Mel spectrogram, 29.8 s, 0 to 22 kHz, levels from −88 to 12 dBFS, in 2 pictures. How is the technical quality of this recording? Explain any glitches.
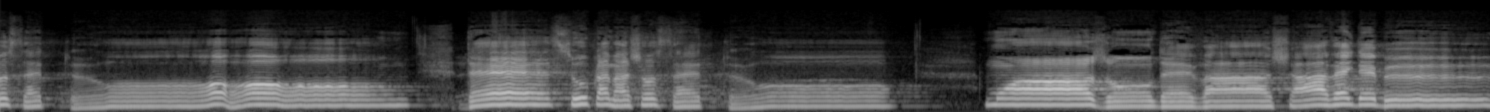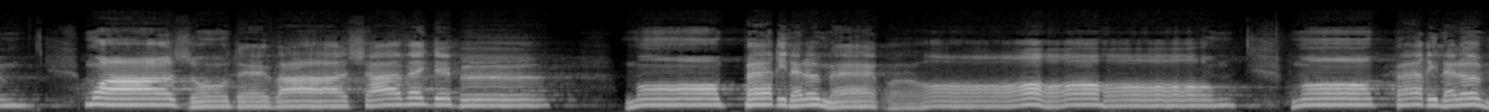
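No glitches are audible anywhere in the recording.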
